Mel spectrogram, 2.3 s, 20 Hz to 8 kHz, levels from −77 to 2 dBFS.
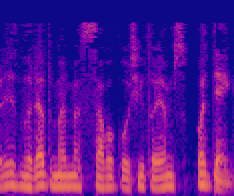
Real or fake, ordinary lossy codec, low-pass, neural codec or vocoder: fake; MP3, 24 kbps; 7.2 kHz; codec, 16 kHz, 0.3 kbps, FocalCodec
